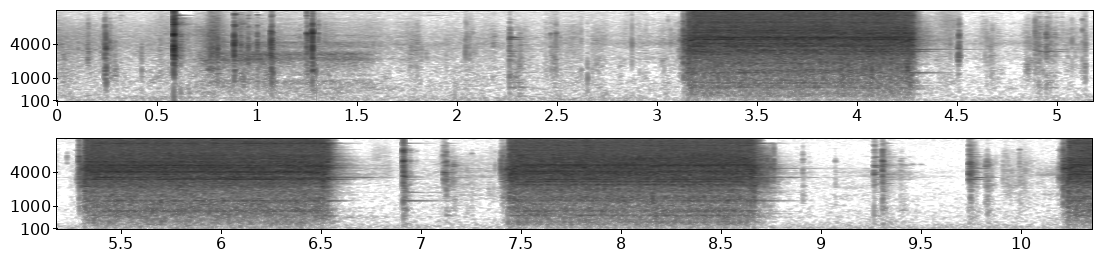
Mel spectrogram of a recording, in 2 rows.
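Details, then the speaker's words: Ryobi impact wrench with 120 ft-lb torque stick on camper wheel lug nuts in cold weather: three bursts of rapid steady hammering, about a second each, until socket quits spinning; working normally. "When it's putting it on, you let it hammer for about 3 to 5 seconds on each lug nut. You want to make sure that the socket quits spinning, and then you know it's set to 120 foot-pounds, and it's perfect."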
